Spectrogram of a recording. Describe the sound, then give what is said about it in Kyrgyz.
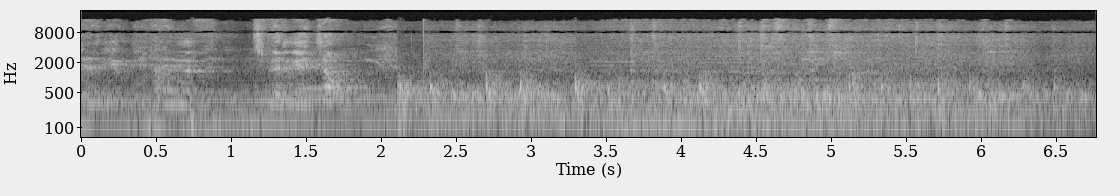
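Trains passing continuously, a steady rumbling roar with rhythmic clickety-clack of wheels over rail joints, loud throughout with a brief shift in texture partway through; no voices over it. “Батыштан чыгышка, чыгыштан батышка тынбай каттаган поезддердин үнү коштоп”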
